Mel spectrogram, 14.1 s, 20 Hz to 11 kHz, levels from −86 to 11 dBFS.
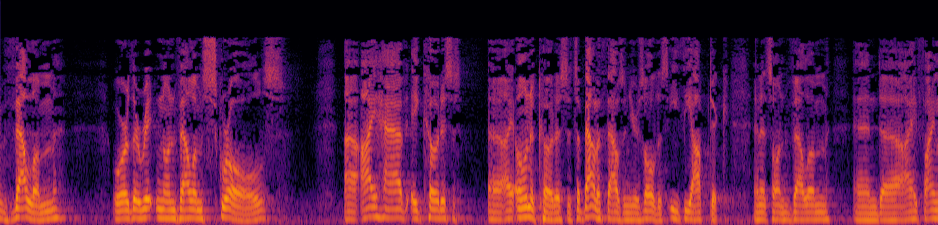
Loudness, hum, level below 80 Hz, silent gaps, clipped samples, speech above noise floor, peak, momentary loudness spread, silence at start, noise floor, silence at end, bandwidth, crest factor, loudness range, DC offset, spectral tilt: -18 LUFS; none; -48 dBFS; none; under 0.1%; 31 dB; 0 dBFS; 11 LU; 0 s; -49 dBFS; 0 s; 6.6 kHz; 18 dB; 4 LU; under 0.1%; -7 dB/octave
